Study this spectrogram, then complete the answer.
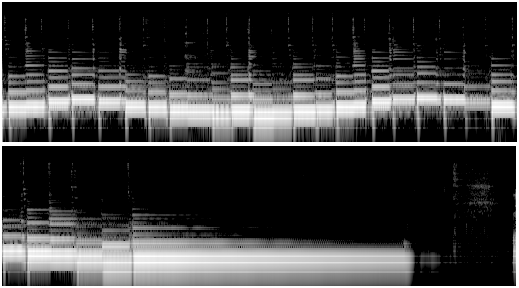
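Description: Hybrid scale lines over Coltrane changes played as a quick run of single melodic notes with a tuner-like tone, ending on one long sustained low note that fades out, alone with no voice.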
